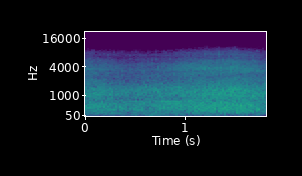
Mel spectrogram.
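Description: Sea waves wash continuously along the Corsican coast, a broad steady surf roar with some wind buffeting the microphone, no voices present.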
